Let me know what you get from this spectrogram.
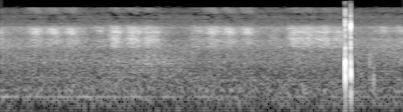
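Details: Many loud crickets calling at night in woods, their high, pulsing trills rising and falling in steady waves as an unbroken chorus, with two sharp clicks near the end.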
